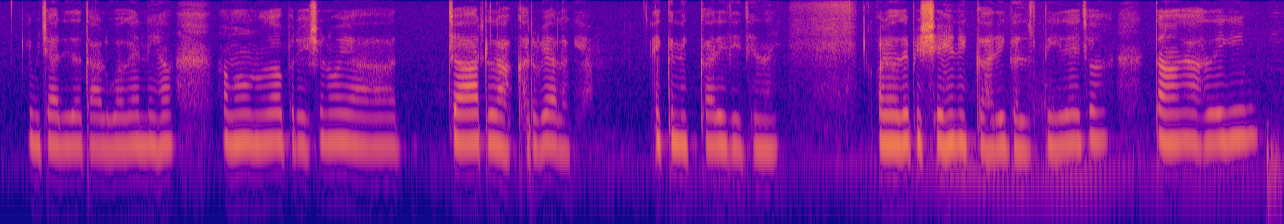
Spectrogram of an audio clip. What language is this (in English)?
Dogri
